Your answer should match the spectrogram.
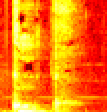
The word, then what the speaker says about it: Kuc: El nombre, la URL del canal es Damián Cook. Cook se escribe K-U-C, sí. – No es como cocinar. – Sí. – K-U-C, ok.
